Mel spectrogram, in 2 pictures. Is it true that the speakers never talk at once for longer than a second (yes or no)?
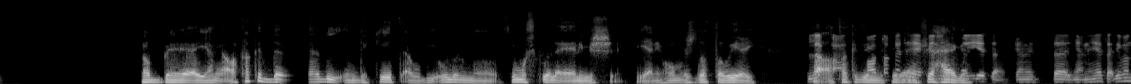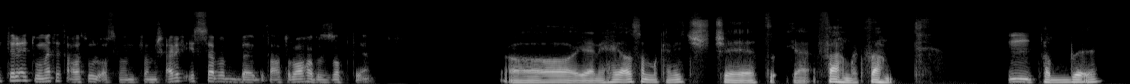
no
